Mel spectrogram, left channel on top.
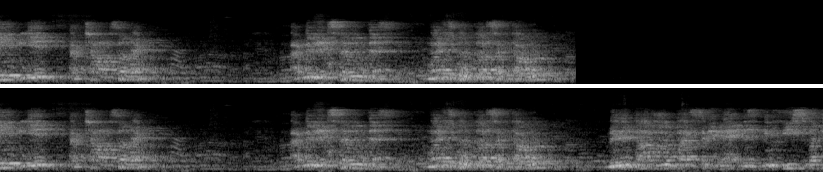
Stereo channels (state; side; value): drops out; left; at 5.8 s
